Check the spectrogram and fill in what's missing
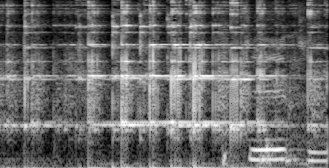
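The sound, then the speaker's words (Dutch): Drinking glasses clink repeatedly as they are picked up, a quick series of bright, ringing taps with lingering high tones, and a brief voice sound near the end. “Ik moet even glazen pakken.”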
